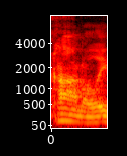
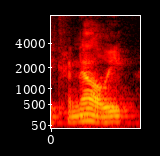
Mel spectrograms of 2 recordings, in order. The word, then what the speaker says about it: Kennelly: fight you know um Canelli not Connolly excuse me Kennelly I want to make sure I say it right he got the win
